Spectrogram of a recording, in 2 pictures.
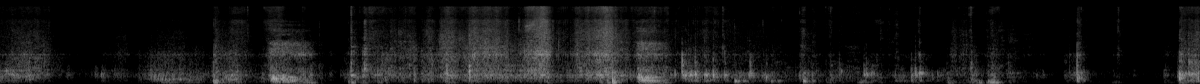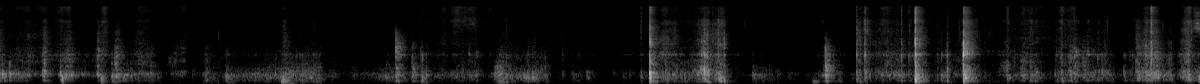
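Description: Packing peanuts rustling and spilling as a cardboard shipping box is emptied, with cardboard boxes handled and knocked on a desk. Irregular rustling and scraping throughout, with sharp knocks, the loudest in the second half.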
